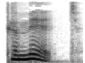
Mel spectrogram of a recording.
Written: committer

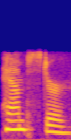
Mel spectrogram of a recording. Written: hamster

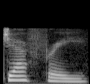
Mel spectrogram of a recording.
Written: Jeffrey

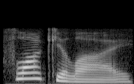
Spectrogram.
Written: flocculi

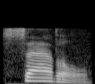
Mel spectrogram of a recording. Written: saddle

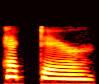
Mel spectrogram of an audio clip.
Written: hectare

